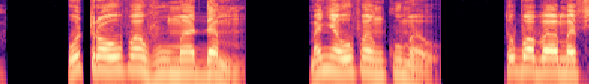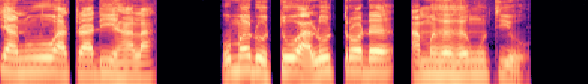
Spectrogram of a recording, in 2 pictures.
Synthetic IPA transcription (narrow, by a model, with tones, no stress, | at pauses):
wo˦t̪ɾɔ˦wo˦ɸɛ˦ɦu˨mɛ̃˨d̪ɛ˦m | mɛ̃˦ɲɛ̃˦wo˦ɸɛ˦ŋ̩˦ku˦mɛ̰̃˨o̰˨ | t̪o˦ɡ͡bɔ˦bɛ˦mɛ̃˨fi˦a˨nũ˦wo˦a˨t̪ɾa˨ɖi˦ɦã˦la˦ | wo˦mɛ̃˦ɖo˨t̪o˦a˨lo˦t̪ɾɔ˦ɖɛ˦a̰˨mɛ̃˨ɦɛ˦ɦɛ˦ŋũ˦t̪i˦o̰˨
